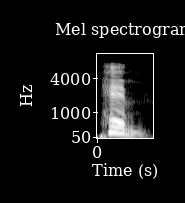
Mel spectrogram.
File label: "hem4", taiwanese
